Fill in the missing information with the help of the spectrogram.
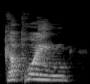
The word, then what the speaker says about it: Kapwing: Spelled K-A-P-W-I-N-G. – K-A-P-W-I-M-N-G. Cap yeah. – Wing. – Yeah, except they pronounce it Cap-Wing.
